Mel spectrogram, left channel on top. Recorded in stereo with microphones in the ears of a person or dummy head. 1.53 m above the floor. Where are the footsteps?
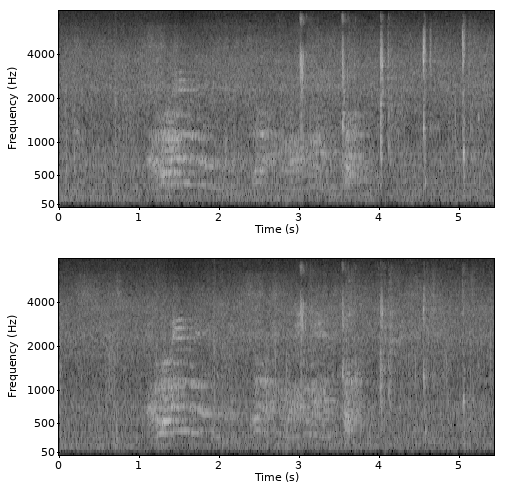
15° left (ahead or behind), 2 m; by 5.3 s 35° left (ahead or behind), 3 m.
